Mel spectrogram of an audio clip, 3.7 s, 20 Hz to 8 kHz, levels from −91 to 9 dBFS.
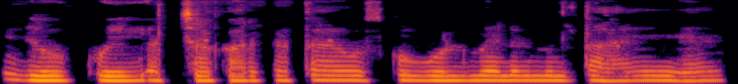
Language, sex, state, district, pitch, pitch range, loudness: Hindi, male, Uttar Pradesh, Budaun, 160 Hz, 160-165 Hz, -19 LUFS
